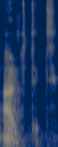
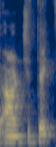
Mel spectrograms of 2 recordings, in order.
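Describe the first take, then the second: First: "architect" with ch turned into k; correct pronunciation. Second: "architect" said as spelt, with a church-like ch; spelling pronunciation. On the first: Teacher showing how the word is pronounced, with a hard k. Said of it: "pero se pronuncia con architect". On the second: Teacher showing how the word is written, pronounced with ch. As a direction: read "architect" by its letters, ch as in church. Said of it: "Se escribe architect". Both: Shown as a demonstration.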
